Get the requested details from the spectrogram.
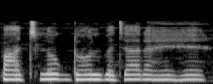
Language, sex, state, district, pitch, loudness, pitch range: Hindi, female, West Bengal, Alipurduar, 225 Hz, -17 LUFS, 220-225 Hz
